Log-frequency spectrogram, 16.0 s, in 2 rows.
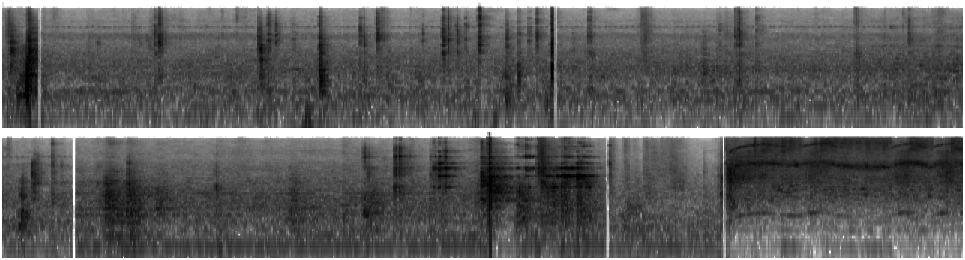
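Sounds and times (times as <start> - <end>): hand tools clicking: 2.1 - 5.0.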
